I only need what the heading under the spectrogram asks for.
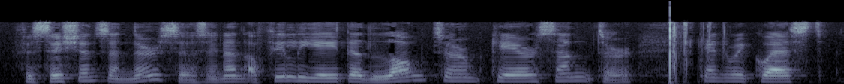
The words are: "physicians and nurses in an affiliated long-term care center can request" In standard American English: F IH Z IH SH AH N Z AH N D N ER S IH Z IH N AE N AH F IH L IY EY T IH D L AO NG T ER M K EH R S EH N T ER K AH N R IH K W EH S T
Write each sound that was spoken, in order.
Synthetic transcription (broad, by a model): F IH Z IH SH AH N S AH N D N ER S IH S IH N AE N AH F IH L IY EY T IH D L AO NG T ER M K EH R S EH N T ER K AH N R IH K W EH S T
